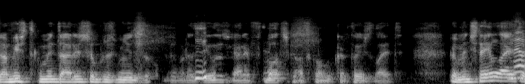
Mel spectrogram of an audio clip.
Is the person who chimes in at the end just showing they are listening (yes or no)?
no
